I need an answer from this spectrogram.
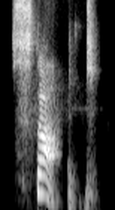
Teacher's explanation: Even though you see that ed, the sound is t. So, the word's going to be pronounced like stopped.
